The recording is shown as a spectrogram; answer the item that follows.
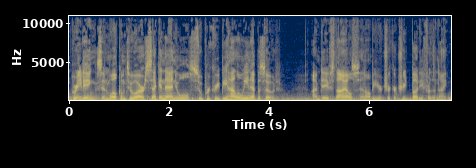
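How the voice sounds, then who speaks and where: A man's voice: medium pitch, animated, fairly quick, noisy background. A man giving a scripted podcast introduction as host. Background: music.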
